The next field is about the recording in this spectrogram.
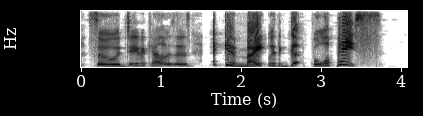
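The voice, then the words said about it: Attempted Australian accent, sounds British. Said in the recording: “I want to say that's not an Australian accent. ... That was more British than Australian.”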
